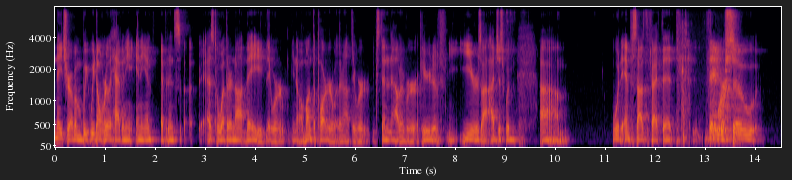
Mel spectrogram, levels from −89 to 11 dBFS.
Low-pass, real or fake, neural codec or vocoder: 7.2 kHz; real; none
